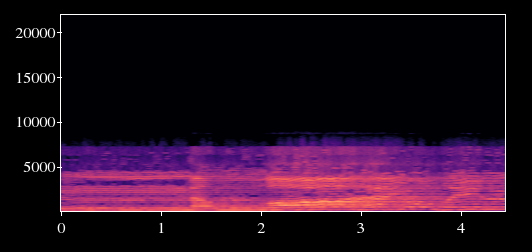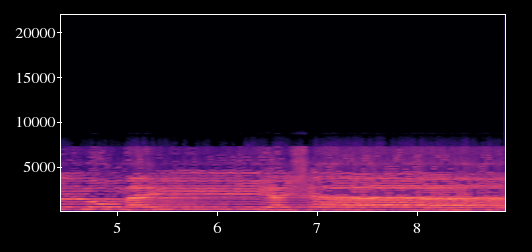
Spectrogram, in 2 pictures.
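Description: Male Quran reciters chanting together in melodic tilawa. One long drawn-out phrase is held on a low note, steps up about two seconds in, and then winds through ornamented turns without a break.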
